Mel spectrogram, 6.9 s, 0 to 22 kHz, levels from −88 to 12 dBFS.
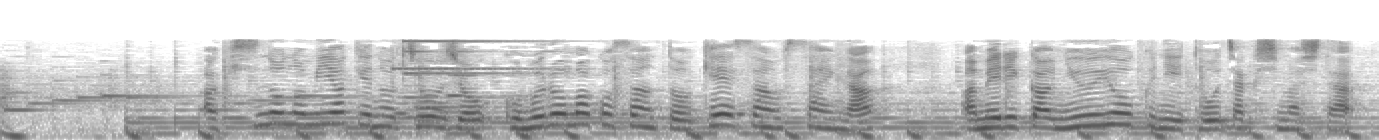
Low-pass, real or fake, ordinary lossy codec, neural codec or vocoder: none; real; none; none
